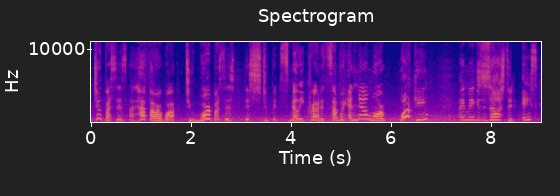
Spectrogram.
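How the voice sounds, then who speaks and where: A woman's voice: sits high, big pitch swings, slow pace, noisy background, full character voice. An actress playing an impatient, sarcastic woman scientist with a whiny, complaining manner in an audio drama. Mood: weary, annoyed. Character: impatient, sarcastic young woman paleontologist, easily exasperated. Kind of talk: scripted audio drama acting.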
